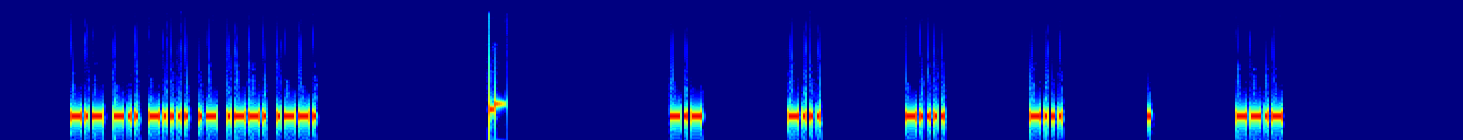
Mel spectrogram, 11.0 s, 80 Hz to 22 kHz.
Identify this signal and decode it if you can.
Morse code, heard as a keyed tone, about 42 wpm, spaced as for 19 wpm, 700 Hz. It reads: KD6APP KB6BEQ
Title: USA Call Signs - 6 Characters - 8x Character Spacing - 45wpm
